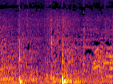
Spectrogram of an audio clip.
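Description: A basketball being dribbled on a concrete court: two bounces, a lighter one and then a louder one a little over a second in, with voices in the background.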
